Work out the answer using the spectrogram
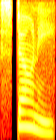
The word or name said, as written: stoney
